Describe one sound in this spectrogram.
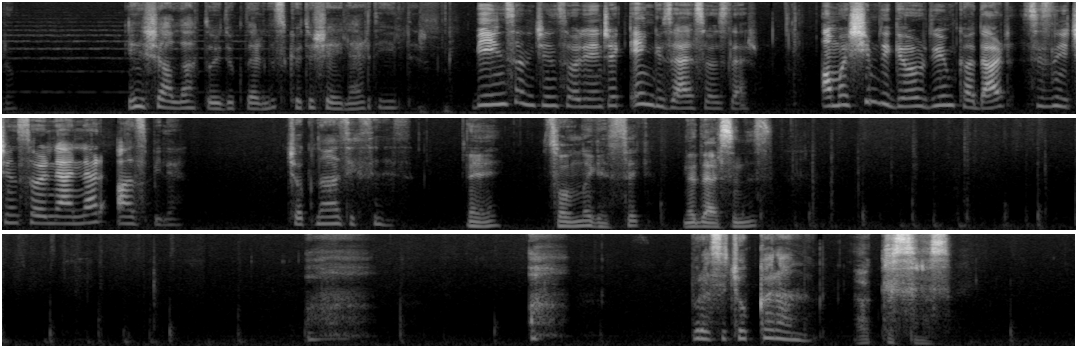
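A woman speaks with emotion nearby.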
